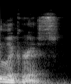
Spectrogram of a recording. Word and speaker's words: licorice: a touch of spicy licorice. How do you pronounce it? Licorice? Okay. Even though there's no SH, no SCH, it's ICE, licorice. I won't.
